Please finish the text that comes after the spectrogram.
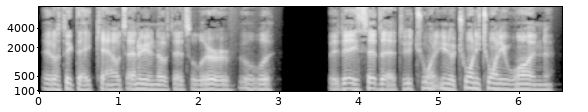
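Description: Creaky-voiced man rambling a bedtime monologue. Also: medium pitch, level tone, no room sound, studio quality. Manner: meandering, halting, repeats and rephrases himself, gently goofy. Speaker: podcast host.

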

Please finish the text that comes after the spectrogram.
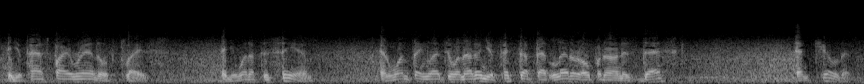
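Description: An actor playing a stubborn police lieutenant in a radio drama, pressing a suspect in a low, probing voice. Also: male voice, expressive, a little fast, pauses often, lightly acted. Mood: accusing. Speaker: detective narrator. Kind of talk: 1970s radio drama acting. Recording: dull old radio broadcast with hiss.

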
